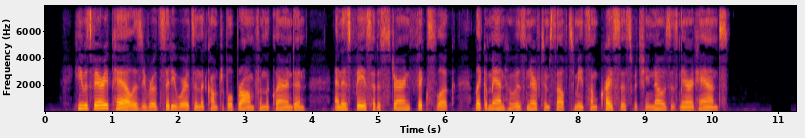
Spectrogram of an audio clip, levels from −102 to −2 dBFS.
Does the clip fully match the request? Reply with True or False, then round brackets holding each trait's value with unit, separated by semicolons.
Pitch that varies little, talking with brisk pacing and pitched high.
True (2.2 semitones; 220 wpm; 195 Hz)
